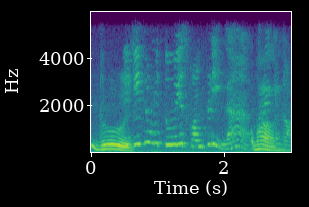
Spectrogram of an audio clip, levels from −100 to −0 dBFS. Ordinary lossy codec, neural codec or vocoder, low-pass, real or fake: Opus, 64 kbps; none; 5.4 kHz; real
